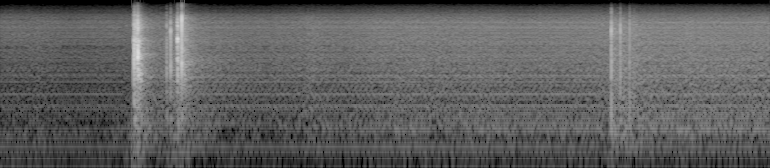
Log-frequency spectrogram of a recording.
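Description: High-heeled shoes click on a hard floor.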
